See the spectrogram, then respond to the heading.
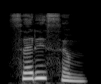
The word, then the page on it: ಸರಿಸಂ: Kannada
